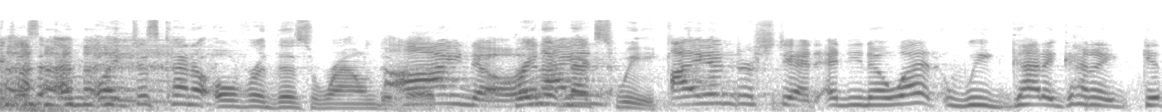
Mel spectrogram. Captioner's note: laughter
